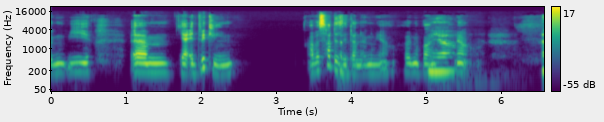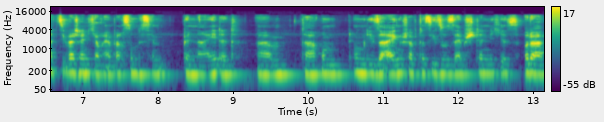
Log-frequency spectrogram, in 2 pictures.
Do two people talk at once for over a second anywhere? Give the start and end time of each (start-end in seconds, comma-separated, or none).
none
